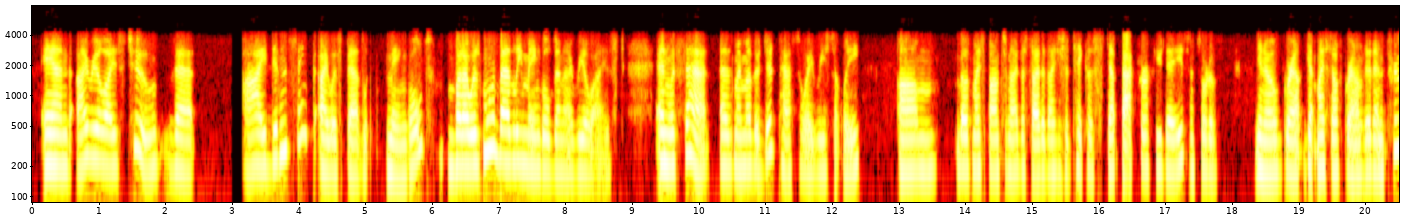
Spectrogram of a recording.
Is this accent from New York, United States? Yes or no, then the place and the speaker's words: no; North Carolina, United States; I'm from North Carolina, and I came to a vision for you in January.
